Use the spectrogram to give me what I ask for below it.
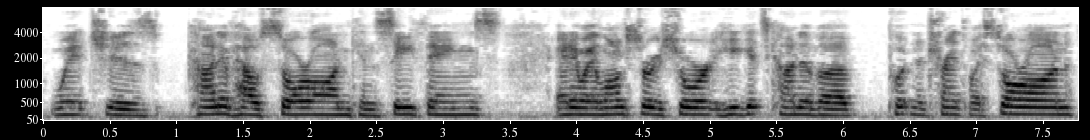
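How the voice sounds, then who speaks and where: Woman kinda rambling thru a book plot summary, lots of uhs, slightly low voice, bit of hiss. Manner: rambling, frequent fillers and restarts. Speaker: book reviewer.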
